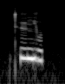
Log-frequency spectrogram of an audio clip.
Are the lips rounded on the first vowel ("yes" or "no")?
yes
